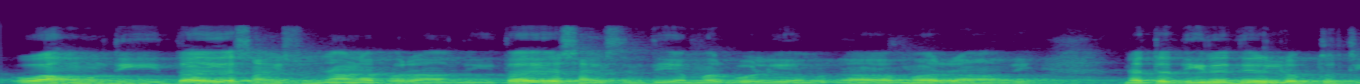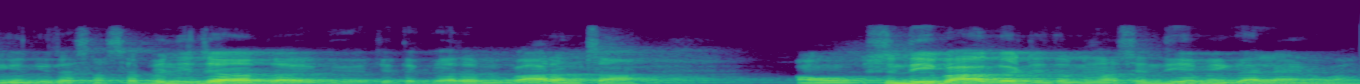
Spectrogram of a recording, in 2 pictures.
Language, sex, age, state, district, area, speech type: Sindhi, male, 45-60, Gujarat, Junagadh, urban, spontaneous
